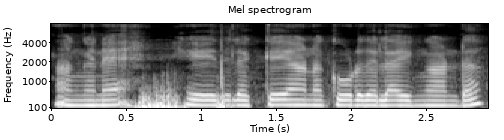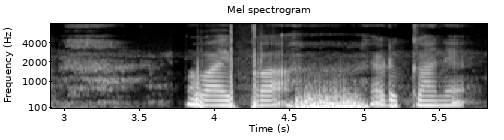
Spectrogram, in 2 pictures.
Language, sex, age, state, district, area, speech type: Malayalam, female, 30-45, Kerala, Malappuram, urban, spontaneous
